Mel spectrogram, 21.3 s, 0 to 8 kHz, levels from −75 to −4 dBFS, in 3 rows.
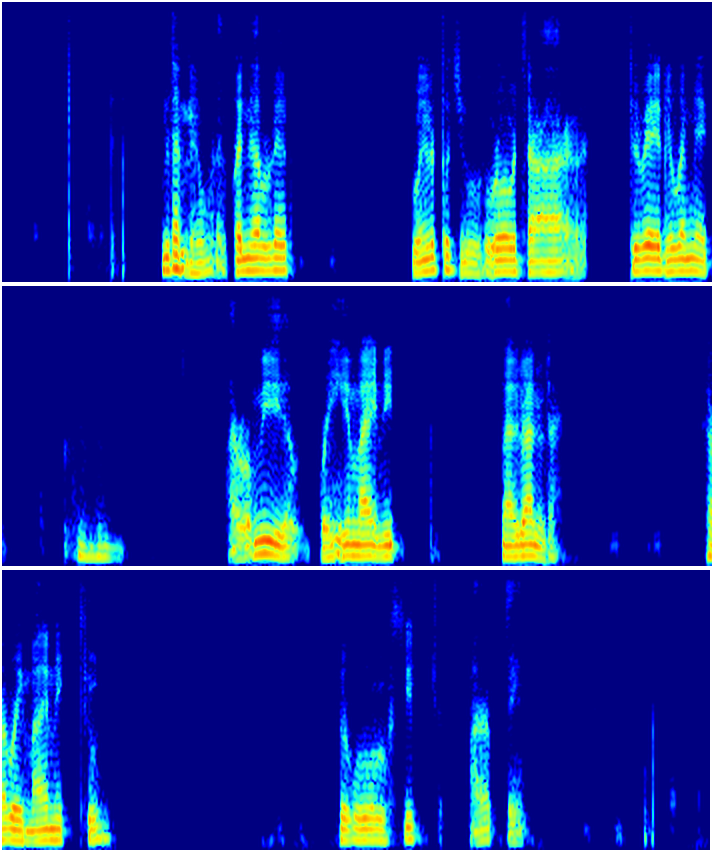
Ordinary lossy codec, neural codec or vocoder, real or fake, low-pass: none; codec, 16 kHz, 0.5 kbps, FreqCodec, larger model; fake; 7.2 kHz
